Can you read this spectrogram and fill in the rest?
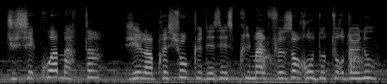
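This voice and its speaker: A woman voicing a loyal, excitable young boy sidekick in a French cartoon. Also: high-pitched, fairly quick, close to an everyday voice. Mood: worried. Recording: music under the voice.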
